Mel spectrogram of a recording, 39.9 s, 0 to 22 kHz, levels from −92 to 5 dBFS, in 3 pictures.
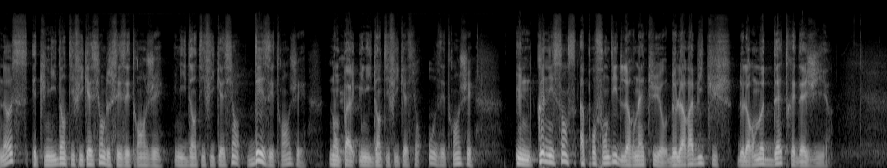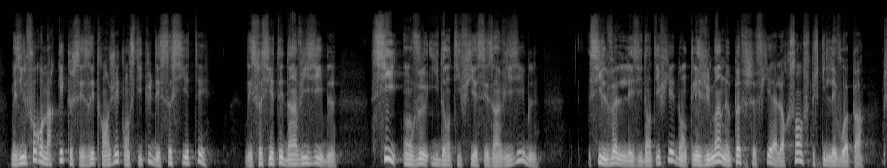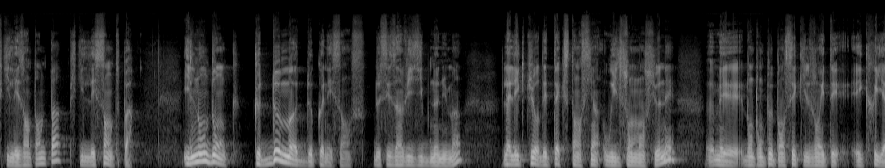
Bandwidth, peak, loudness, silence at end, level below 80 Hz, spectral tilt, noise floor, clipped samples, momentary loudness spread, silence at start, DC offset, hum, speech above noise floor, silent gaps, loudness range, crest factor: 16 kHz; -16 dBFS; -31 LUFS; 0 s; -58 dBFS; -5 dB/octave; -68 dBFS; under 0.1%; 11 LU; 0 s; under 0.1%; none; 38 dB; none; 4 LU; 14 dB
